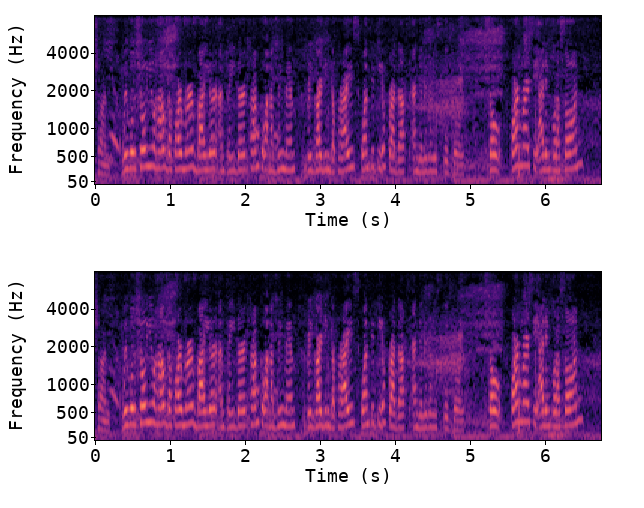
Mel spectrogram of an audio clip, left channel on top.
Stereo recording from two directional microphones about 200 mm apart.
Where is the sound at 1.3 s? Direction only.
Centre (ahead or behind).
